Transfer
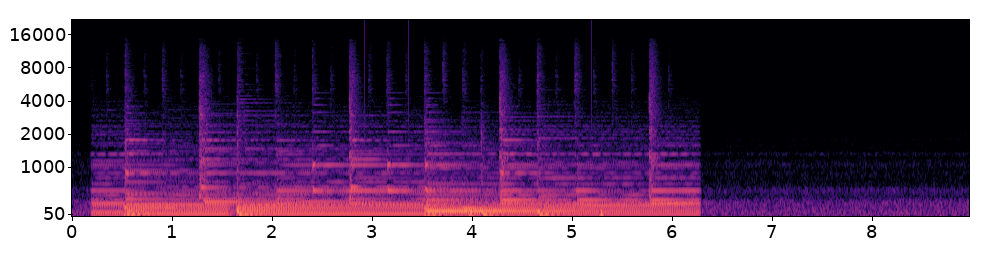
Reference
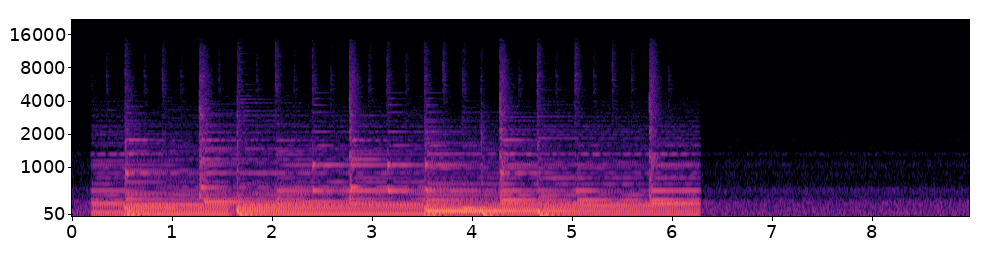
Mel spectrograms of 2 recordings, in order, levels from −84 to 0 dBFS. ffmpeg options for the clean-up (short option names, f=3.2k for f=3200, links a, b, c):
-filter_complex "[0:a]adeclick=t=4,asplit=3[a][b][c];[a]afade=t=out:st=3.95:d=0.02[d];[b]highpass=f=140:w=0.5412,highpass=f=140:w=1.3066,afade=t=in:st=3.95:d=0.02,afade=t=out:st=4.07:d=0.02[e];[c]afade=t=in:st=4.07:d=0.02[f];[d][e][f]amix=inputs=3:normalize=0,asplit=3[g][h][i];[g]afade=t=out:st=5.25:d=0.02[j];[h]highpass=f=140:w=0.5412,highpass=f=140:w=1.3066,afade=t=in:st=5.25:d=0.02,afade=t=out:st=5.37:d=0.02[k];[i]afade=t=in:st=5.37:d=0.02[l];[j][k][l]amix=inputs=3:normalize=0"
